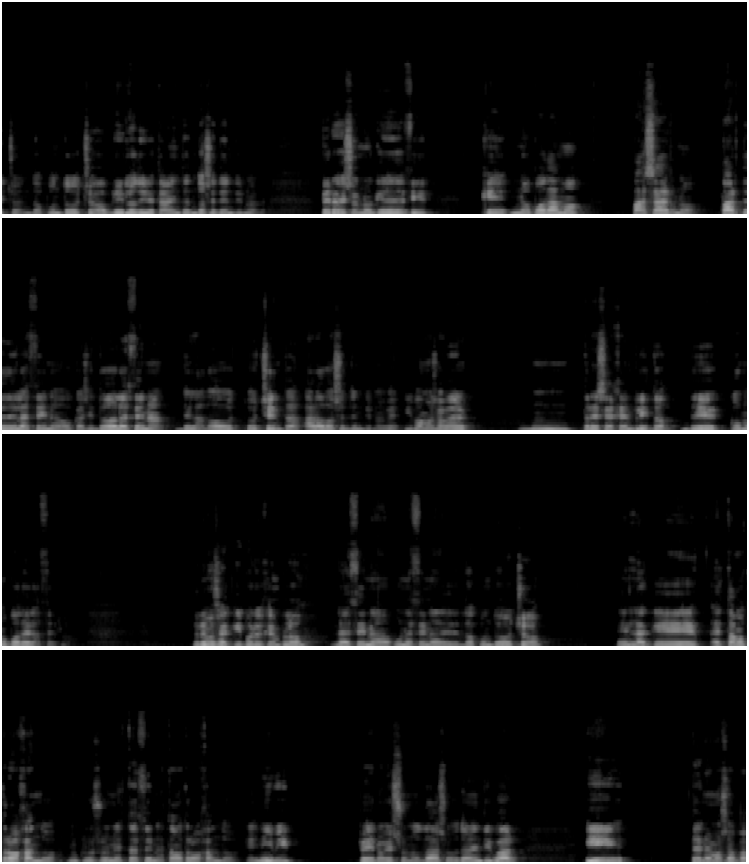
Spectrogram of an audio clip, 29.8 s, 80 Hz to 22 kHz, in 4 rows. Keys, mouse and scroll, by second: 17.2-22.7 middle drag, 22.7 click, 23.6 click, 25.5-27.6 middle drag, 28.1 shift+middle drag, 28.7 ctrl+middle click.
